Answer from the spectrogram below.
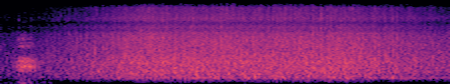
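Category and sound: nature, waterfall rushing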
